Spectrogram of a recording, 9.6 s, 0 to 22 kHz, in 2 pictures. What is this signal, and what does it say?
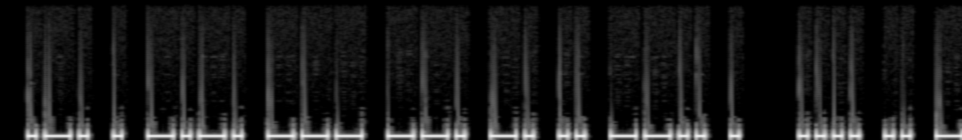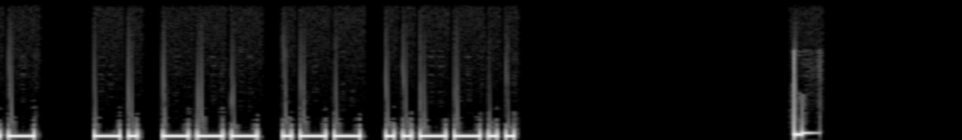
Morse code, heard as a keyed tone, about 28 wpm, 700 Hz. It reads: RECOGNIZE HIM NOW?
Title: Sentences from Top 1400 Words 28wpm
